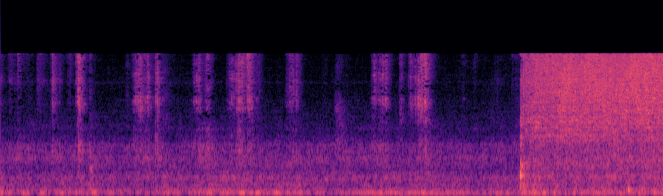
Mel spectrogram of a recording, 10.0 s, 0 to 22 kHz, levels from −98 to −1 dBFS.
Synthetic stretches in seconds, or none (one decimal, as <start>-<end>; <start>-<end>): 1.9-2.9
